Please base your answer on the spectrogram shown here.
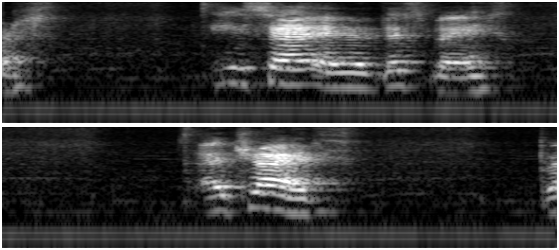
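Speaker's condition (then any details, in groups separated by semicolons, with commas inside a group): Muscular dystrophy, Duchenne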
